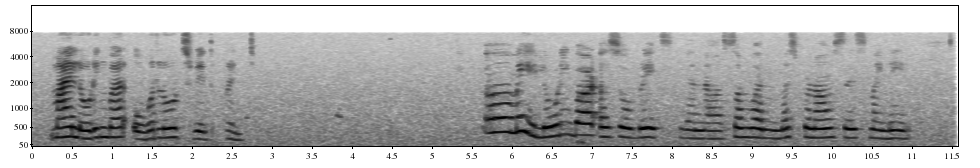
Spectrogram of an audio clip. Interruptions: none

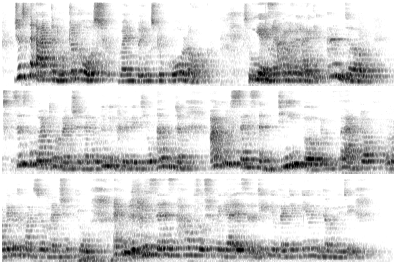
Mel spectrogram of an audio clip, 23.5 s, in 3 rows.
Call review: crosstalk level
present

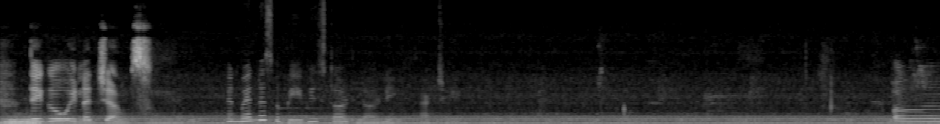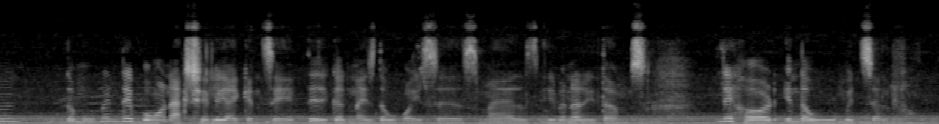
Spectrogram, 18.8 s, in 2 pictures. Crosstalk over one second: none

